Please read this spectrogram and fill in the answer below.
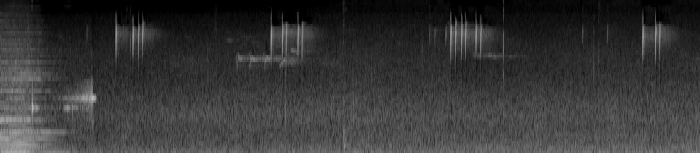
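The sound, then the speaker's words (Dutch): Song of a common garden bird: a few short bursts of high, thin chirps spaced apart over a quiet background, fairly faint and with no talk. “Zelfs in de meest stadsige stadstuintjes kun je dit vogelgeluid nog horen.”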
